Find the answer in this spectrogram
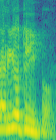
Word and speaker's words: cariotipo: E scrive, io ho 39 anni e cariotipo, giusto si pronuncia? Sì, così, cariotipo.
